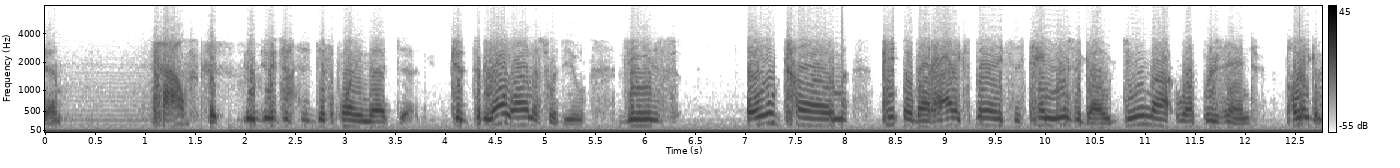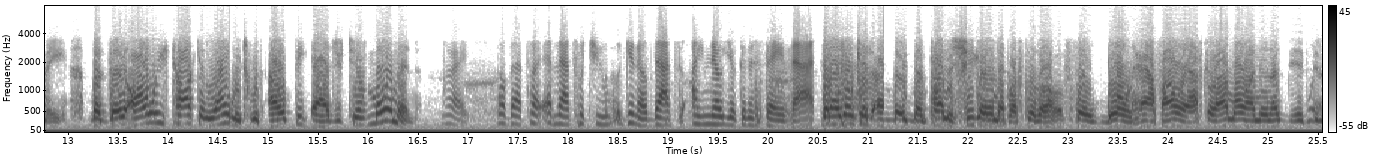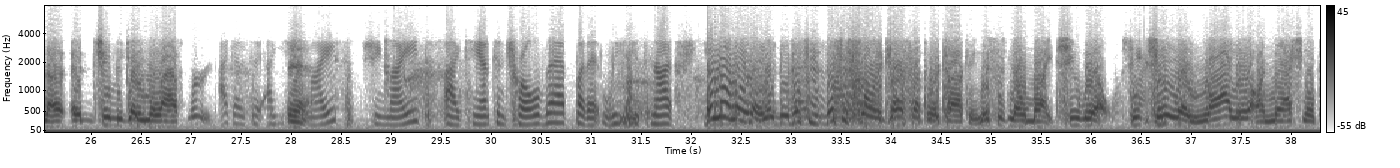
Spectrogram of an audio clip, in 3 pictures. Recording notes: This episode is that phonecall interview. “phoner” interviews (i.e., by telephone).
